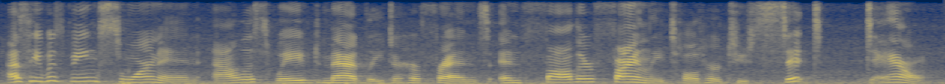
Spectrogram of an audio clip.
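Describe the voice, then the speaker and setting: A woman's voice: mid-range voice, lively intonation, moderate pace, a little hiss or hum, rough recording. A woman reads a children's picture-book biography aloud with theatrical, emphatic expression. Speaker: storybook reader.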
